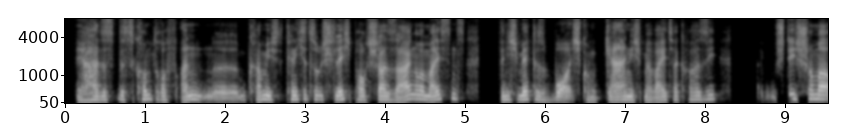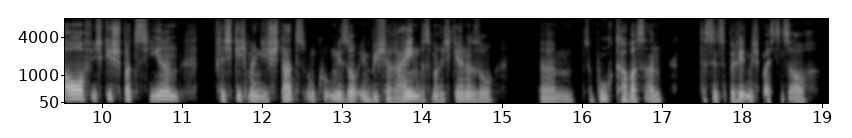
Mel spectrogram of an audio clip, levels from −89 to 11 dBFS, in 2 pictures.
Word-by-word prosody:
Ja, 120 +3 +2
das 130 0 0
das 135 -2 -1
kommt 150 -1 0
drauf 130 -1 -3
an, 135 +4 +1
äh, 75 - -2
kann 125 +1 -1
mich 140 -1 +2
kann 140 - +1
ich 140 - +2
jetzt 150 - -1
so 145 -2 0
schlecht 140 +2 +2
pauschal 130 0 +3
sagen, 120 +7 +4
aber 150 -2 +4
meistens, 150 +6 +2 0.4
wenn 130 - +1
ich 135 0 -1
merke 140 +1 +4
so: 120 -3 -3
„Boah, 125 +2 +4
ich - - -1
komme 110 -4 -8
gar 120 +2 +4
nicht 125 -1 +1
mehr 115 -3 -3
weiter 125 +5 0
quasi“, 135 +4 -4 0.7
stehe 170 - -1
ich 155 - -2
schon 160 -1 +2
mal 155 -1 +10
auf. 155 -1 +6
Ich 140 - -8
gehe 170 -3 -4
spazieren. 140 0 -2 0.4
Vielleicht 135 -2 -5
gehe 145 - -2
ich 135 - -10
mal 130 - 0
in 125 - -1
die 120 0 -7
Stadt 135 +3 -3
und 125 0 -9
gucke 135 +1 -8
mir 130 -1 +1
so 120 -2 -2
in 125 -3 -4
Büchereien, 130 +1 0
das 125 -2 -10
mache 125 -1 -5
ich 125 - -11
gerne 125 -2 -2
so, 115 -2 -7 0.6
ähm 115 0 -7
so 120 - -15
Buchcovers 125 -1 -3
an. 115 +2 -5 0.5
Das 125 - -9
inspiriert 125 0 -2
mich 125 - -6
meistens 115 0 -7
auch. 110 0 -7
130 Hz, 205 wpm, -24 LUFS, 120-140 Hz, 0.7 s, mal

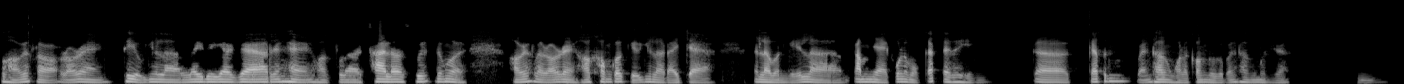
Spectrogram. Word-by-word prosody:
của 120 - -2
họ 105 -1 +1
rất 130 0 -3
là 105 - +3
rõ 95 -1 -1
rõ 100 +1 0
ràng. 110 -4 0 0.2
Thí 135 - +4
dụ 110 -5 +2
như 120 +3 -2
là 110 -2 +1
Lady 120 +2 +2
Gaga 115 0 +5
chẳng 120 +2 0
hạn 110 -4 +2
hoặc 105 -1 -6
là 105 -1 0 0.2
Taylor 125 -2 +7
Swift 130 +1 0
đúng 130 0 -1
rồi, 120 -5 +1 0.4
họ 110 - -1
rất 130 +3 0
là 115 - 0
rõ 105 +1 +2
ràng, 115 -3 +2
họ 105 +3 0
không 120 +1 -1
có 130 - +3
kiểu 100 - -1
như 120 +3 -4
là 105 -3 0
đại 95 0 -2
trà. 90 -3 -1 0.4
Nên 120 - -1
là 110 - +5
mình 100 -1 -2
nghĩ 95 +1 -5
là 105 -4 +1 0.2
âm 120 -1 +3
nhạc 105 -3 +1
cũng 125 - -1
là 125 - 0
một 100 -4 -4
cách - - +1
để 115 - +1
thể 110 - -2
hiện, 95 -1 -9 0.5
ờ, 105 -3 +1 0.2
cá 125 - +4
tính 145 +1 -5
bản 100 +1 -5
thân 115 -2 +1
hoặc 100 0 -4
là 95 - -5
con 110 +3 -3
người 100 -2 -5
của 95 - -7
bản 100 +3 -7
thân 115 -2 -4
của 105 - -8
mình 95 - -17
ra, 95 0 -11 0.7
ừm. 95 +2 -19
110 Hz, 275 wpm, -24 LUFS, 100-120 Hz, 0.7 s, Taylor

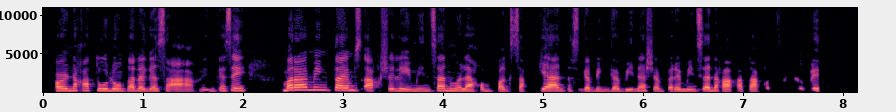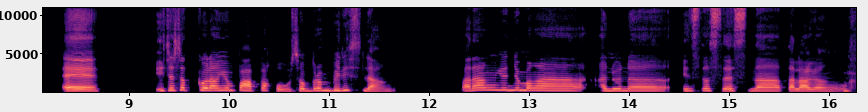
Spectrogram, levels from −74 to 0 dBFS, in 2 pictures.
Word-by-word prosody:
or 255 - +4
nakatulong 255 -3 0
talaga 230 -2 +1
sa - - +1
akin 355 -7 -12
kasi 260 +3 -1 0.4
maraming 335 +2 +4
times 295 -2 +3
actually 235 -1 0
eh, - - -7
minsan 195 +10 -1
wala 225 -4 +2
akong 200 0 -7
pagsakyan 200 +5 +1
tapos 215 -1 -11
gabing-gabi 185 -1 -3
na 230 - -2
siyempre 210 +1 -3
minsan 200 +3 0
nakakatakot 195 -2 0
sa - - -30 0.2
gabi, - - -1 0.6
eh 225 0 +6 0.6
icha-chat 290 +3 -1
ko 295 -2 +4
lang 285 0 +3
yung 290 -1 -3
papa 275 +2 +3
ko 185 -2 -4
sobrang 255 +5 0
bilis 280 +2 -1
lang, 180 -4 -1 0.7
parang 310 +4 +1
yun 305 -2 -2
yung 295 -1 +1
mga 290 0 +2 0.6
ano 240 +1 +1
na 240 -1 -1 0.5
instances 240 0 -1
na 220 -1 +2
talagang 210 -3 +1
235 Hz, 150 wpm, -23 LUFS, 210-275 Hz, 0.7 s, eh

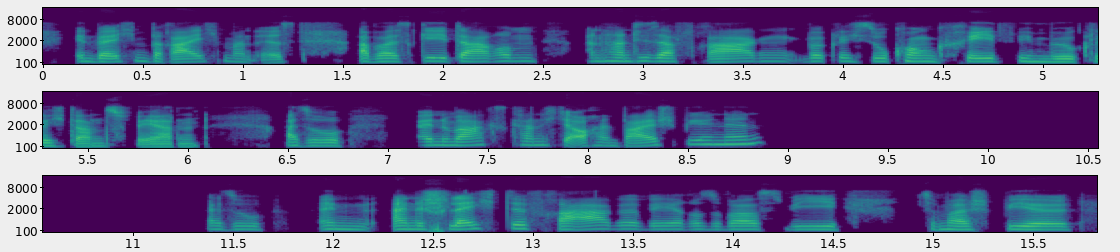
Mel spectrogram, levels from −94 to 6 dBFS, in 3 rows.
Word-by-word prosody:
in 170 0 -6
welchem 165 +3 +2
Bereich 160 +1 +3
man 160 -2 -8
ist. 135 +2 -6 0.2
Aber 170 0 +4
es 170 - -4
geht 180 -1 -1
darum, 180 +2 +3 0.2
anhand 180 0 -2
dieser 180 -2 +3
Fragen 170 +3 +1
wirklich 175 -1 -4
so 170 0 -3
konkret 170 -1 +1
wie 175 - -5
möglich 150 -1 -2
dann 135 +1 +1
zu - - -1
werden. 125 +2 +1 0.4
Also, 160 -2 -2 0.4
wenn 185 0 +3
du 185 - -3
magst, 180 +3 +3
kann 195 -1 -4
ich 190 - -12
dir - - +4
auch 165 - +1
ein 160 - -7
Beispiel 200 +10 +1
nennen. 235 +3 -2 2.5
Also, 175 -1 -8 0.2
ein 180 -2 -4
eine 180 +1 +4
schlechte 185 +4 +3
Frage 190 +1 +2
wäre 175 0 -5
so 170 -1 -13
was 175 +2 0
wie 170 0 -4 0.4
zum 175 - -11
Beispiel 170 -1 +2
170 Hz, 160 wpm, -26 LUFS, 165-180 Hz, 2.5 s, Aber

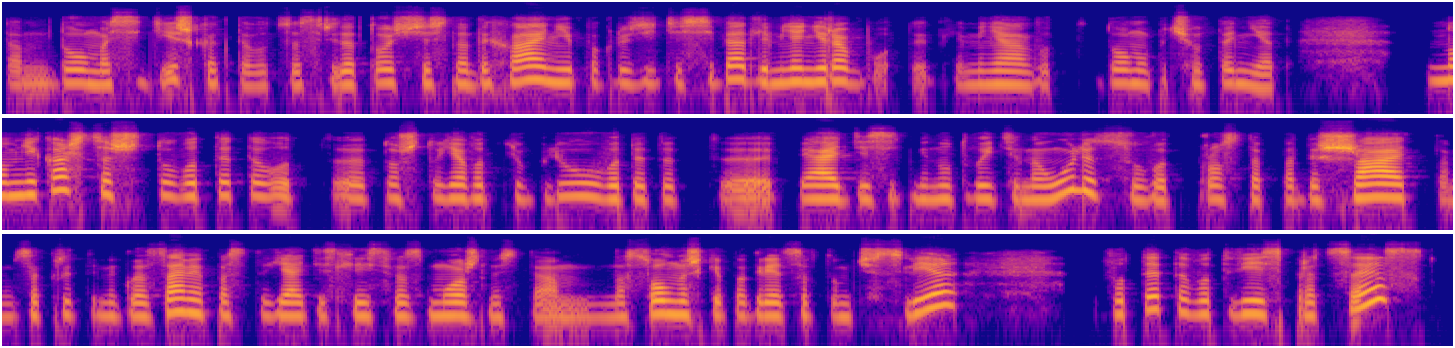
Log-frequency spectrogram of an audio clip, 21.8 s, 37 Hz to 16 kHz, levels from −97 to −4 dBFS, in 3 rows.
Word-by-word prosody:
там 95 0 -13
дома 205 -2 -5
сидишь 190 - +3
как-то 190 -3 -12
вот: 175 0 -16
"Сосредоточьтесь 195 +3 -2
на 195 -2 -6
дыхании, 215 +3 +2
погрузитесь 200 -1 -6
в - - +4
себя." 250 0 +1
Для 215 -3 -5
меня 215 +2 +1
не 220 0 0
работает. 225 -1 -3
Для - - -19
меня 190 -1 -2
вот 180 - -18 0.2
дома 205 -1 -8
почему-то 190 +1 -3
нет. 165 -5 -8 0.7
Но 240 +1 -4
мне 255 +1 0
кажется, 320 -4 +4
что 245 0 +5
вот 235 +1 -5
это 245 -1 -5
вот, - - -7 0.2
э, 210 -2 -6
то, 215 - -9
что 215 +1 +2
я 215 0 0
вот 210 0 -8
люблю, 225 +3 -7
вот 205 0 -5
этот, 195 -1 -9 0.2
э, 110 0 -5
5-10 205 -1 +2
минут 205 +1 -10
выйти 205 -1 -6
на 195 0 -5
улицу, 255 -5 -2
вот 185 0 -7
просто 200 -1 -6
подышать 220 +3 +9
там, 185 - -16
с - - -2
закрытыми 195 0 -10
глазами 220 +5 +2
постоять, 195 -1 -4
если 195 - -6
есть 190 - -6
возможность, 195 -1 -2
там 180 - -8
на 185 - -9
солнышке 210 +2 +3
погреться 195 0 -2
в 190 - -24
том 185 0 -14
числе, 295 - +3 0.8
вот 210 +4 -8
это 270 -3 0
вот 215 +1 -7
весь 215 0 +1
процесс- 325 - +1
205 Hz, 180 wpm, -26 LUFS, 195-220 Hz, 0.8 s, подышать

